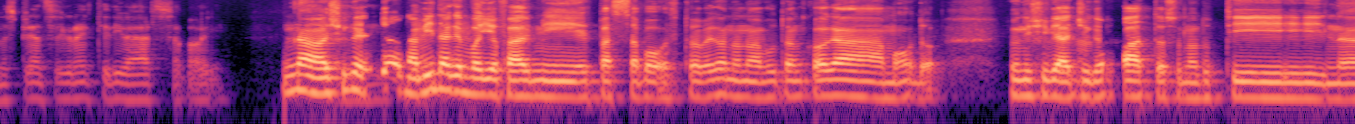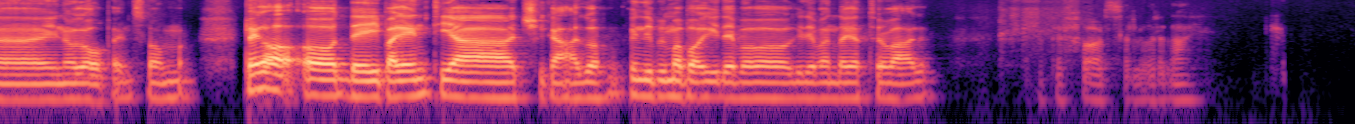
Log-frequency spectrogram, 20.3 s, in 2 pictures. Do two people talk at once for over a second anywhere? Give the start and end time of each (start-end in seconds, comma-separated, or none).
none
